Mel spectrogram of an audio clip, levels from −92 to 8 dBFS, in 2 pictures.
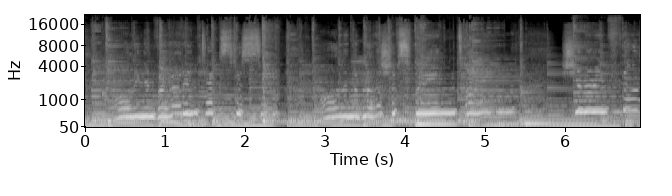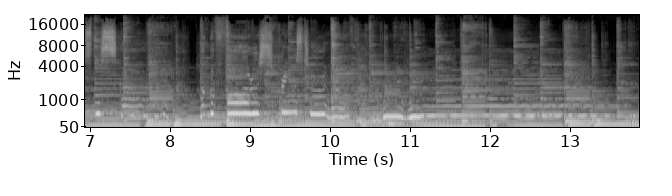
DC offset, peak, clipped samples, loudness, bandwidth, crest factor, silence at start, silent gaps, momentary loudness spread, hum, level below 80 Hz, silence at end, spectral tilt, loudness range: under 0.1%; 0 dBFS; under 0.1%; -18 LUFS; over 20 kHz; 16 dB; 0 s; none; 10 LU; none; -28 dBFS; 0 s; -6.5 dB/octave; 3 LU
